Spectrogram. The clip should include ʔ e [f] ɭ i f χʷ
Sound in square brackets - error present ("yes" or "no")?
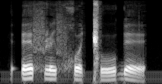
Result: no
